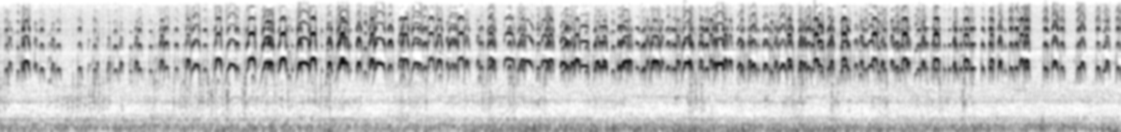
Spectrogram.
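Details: Eurasian oystercatcher: a dense, continuous stream of shrill, high piping notes, several per second, overlapping as if more than one bird calls at once, over a steady low rumble of wind or surf.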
